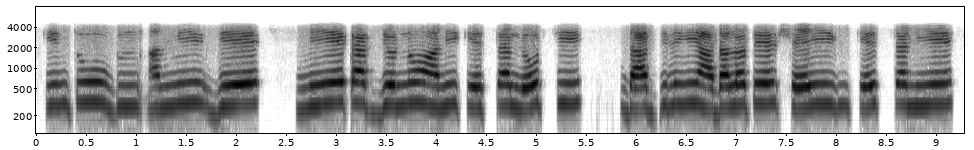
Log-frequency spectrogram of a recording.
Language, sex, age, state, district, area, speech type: Bengali, female, 45-60, West Bengal, Darjeeling, urban, conversation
